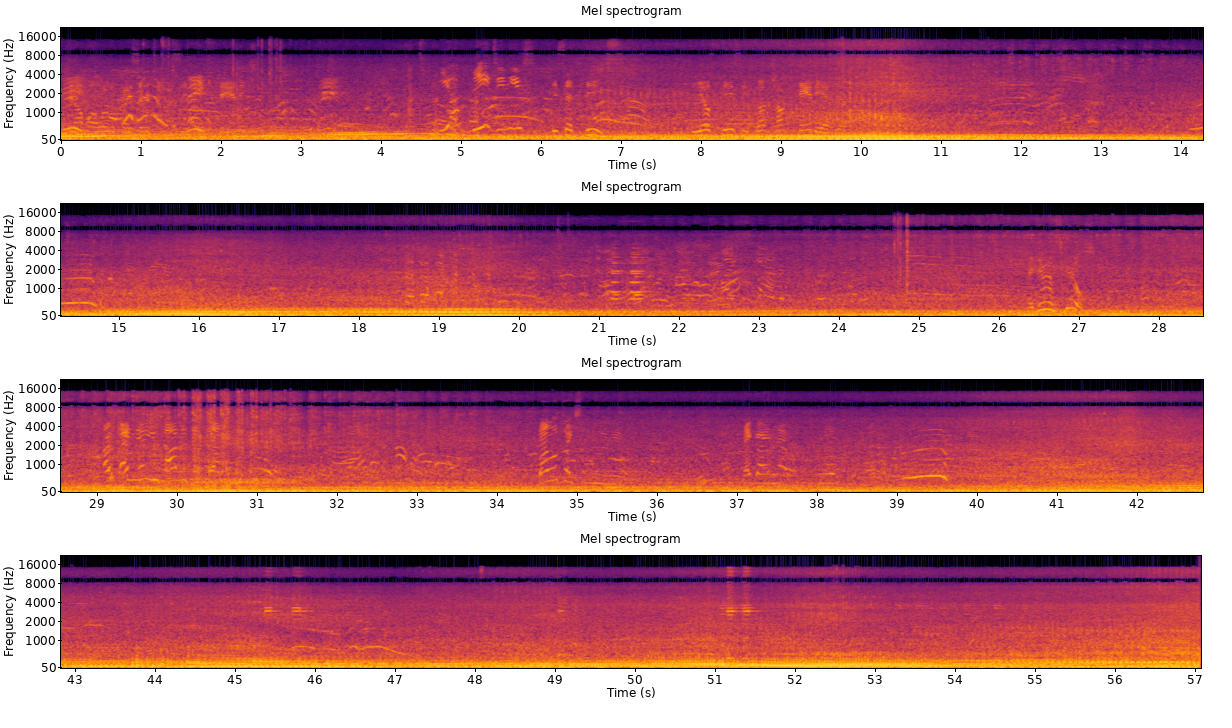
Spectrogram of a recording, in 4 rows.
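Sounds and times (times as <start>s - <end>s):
cars passing at low speed: 0.0s - 57.0s.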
